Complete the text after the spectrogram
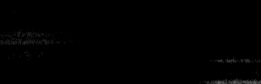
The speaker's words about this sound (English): When you're sitting there meditating and you're thinking with your eyes closed, for the people that's watching me on YouTube, you're sitting there with the eye with your eyes closed like this, right? And you're taking deep breaths.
